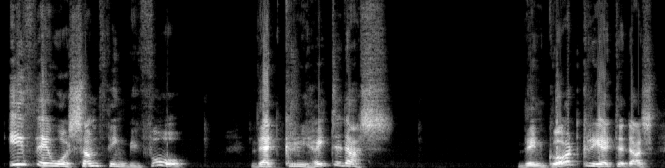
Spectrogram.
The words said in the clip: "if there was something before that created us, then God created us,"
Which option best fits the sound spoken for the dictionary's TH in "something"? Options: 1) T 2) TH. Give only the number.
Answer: 2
